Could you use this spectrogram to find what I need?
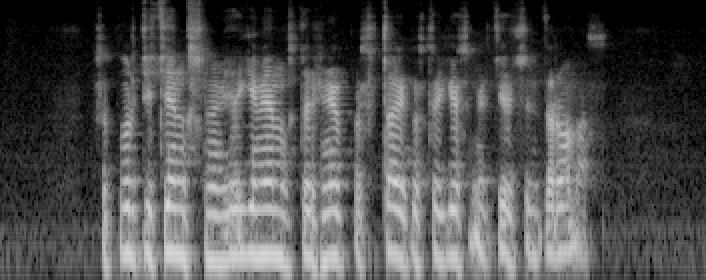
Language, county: Lithuanian, Šiauliai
